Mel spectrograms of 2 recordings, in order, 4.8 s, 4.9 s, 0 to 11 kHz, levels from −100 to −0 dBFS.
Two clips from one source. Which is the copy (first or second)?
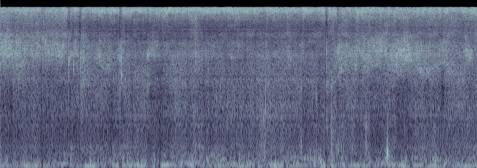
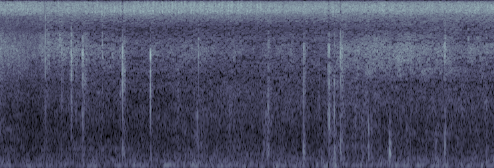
first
